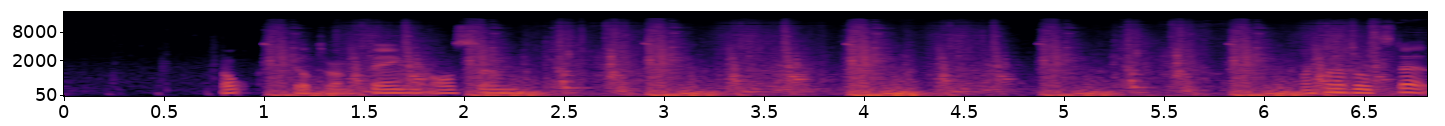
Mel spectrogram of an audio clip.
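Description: Building pieces snap into place in quick succession.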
